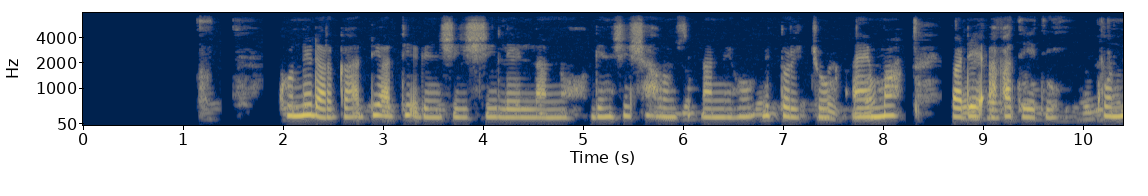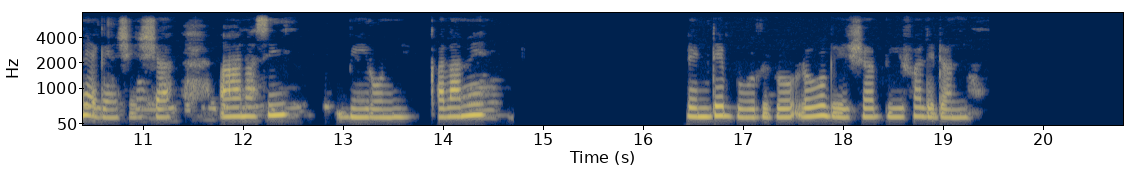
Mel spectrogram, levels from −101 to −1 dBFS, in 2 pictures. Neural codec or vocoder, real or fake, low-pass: none; real; 7.2 kHz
